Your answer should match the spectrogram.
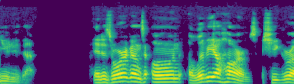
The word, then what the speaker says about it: Oregon: We hate when people say gone instead of gun. So it's Oregon.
